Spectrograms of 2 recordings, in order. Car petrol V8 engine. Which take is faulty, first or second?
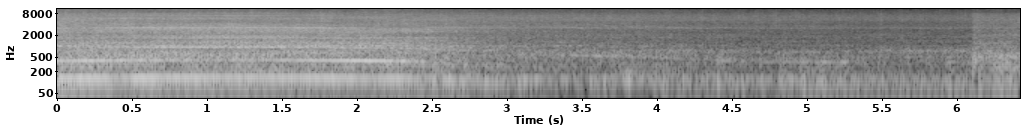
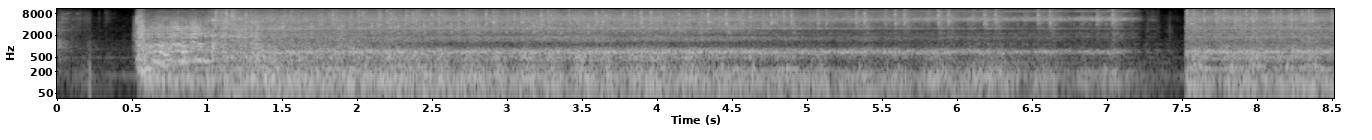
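second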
